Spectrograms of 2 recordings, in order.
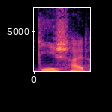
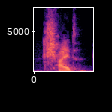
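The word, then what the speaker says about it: gscheit: Nicht gescheit haben, sondern gescheit. – Gescheit. Aber auch geschrieben mit G. Und also der Buchstabe G einfach nur und dann das Sch sofort. – Ja, gescheit, ja. – Gescheit. So benutzt mal Buchstaben nicht, München. Du kannst nicht das G und dann sofort machen E zwischen, damit man es aussprechen kann.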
